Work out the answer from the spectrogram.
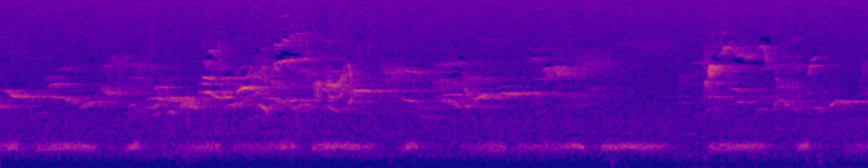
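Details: Dense, rolling low cooing of a group of pigeons, pulsing steadily throughout, overlaid with busy chirping of other birds.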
